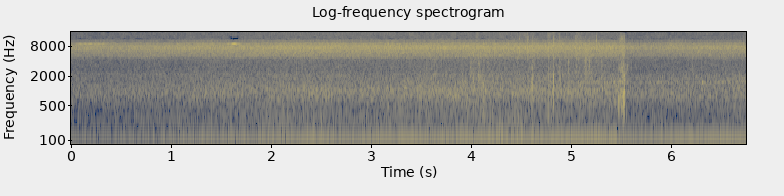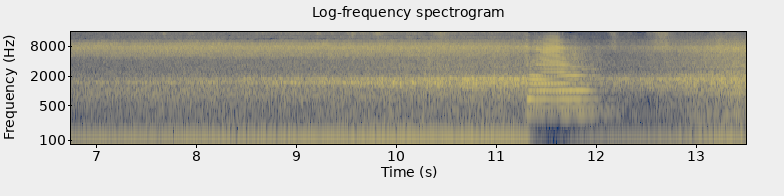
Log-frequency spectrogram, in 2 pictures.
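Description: A diesel locomotive rumbles closer, growing steadily louder.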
